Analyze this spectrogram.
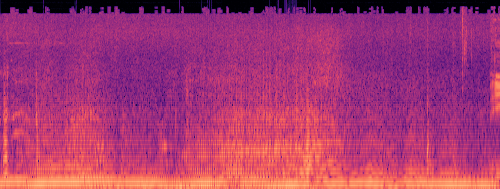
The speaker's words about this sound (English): That motorcycle might have been louder than we are. I think that's like one of those done-up Civics or something. That's a car.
